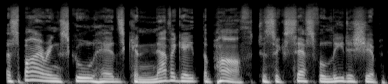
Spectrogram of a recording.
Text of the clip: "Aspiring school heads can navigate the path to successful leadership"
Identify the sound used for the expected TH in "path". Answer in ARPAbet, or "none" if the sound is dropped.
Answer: TH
